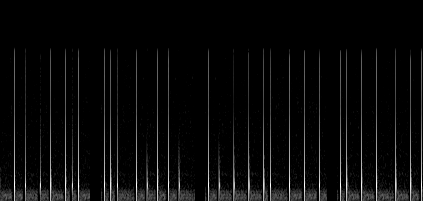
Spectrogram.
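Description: Phone keyboard typing sound effect: a rapid, uneven run of short clicks, about seven a second, with a couple of brief pauses.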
